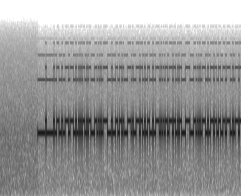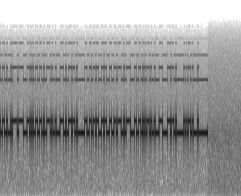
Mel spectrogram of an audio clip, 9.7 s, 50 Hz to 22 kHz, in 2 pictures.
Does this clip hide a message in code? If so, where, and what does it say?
Yes: TTY/TDD text telephone tones (45.45 baud Baudot) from 0.8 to 9.0 s, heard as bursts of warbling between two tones, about 400 Hz shift, 1600 Hz centre. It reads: WANSBROUGH WAS BORN IN PEORIA, ILLINOIS. SK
